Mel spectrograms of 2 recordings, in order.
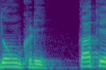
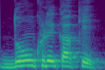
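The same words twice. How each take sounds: First: A pause breaks the phrase before the last word. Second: All three words run together without a pause. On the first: The two standing there are separated from the question of whose feet to touch. The speaker calls it right. "ये बीच में विराम आ रहा है ना" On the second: The phrase is grouped in a way that makes no sense. The speaker calls it wrong. "ऐसे थोड़ी बोला जाएगा, ये तीनों एक साथ थोड़ी बोले जाएंगे"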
